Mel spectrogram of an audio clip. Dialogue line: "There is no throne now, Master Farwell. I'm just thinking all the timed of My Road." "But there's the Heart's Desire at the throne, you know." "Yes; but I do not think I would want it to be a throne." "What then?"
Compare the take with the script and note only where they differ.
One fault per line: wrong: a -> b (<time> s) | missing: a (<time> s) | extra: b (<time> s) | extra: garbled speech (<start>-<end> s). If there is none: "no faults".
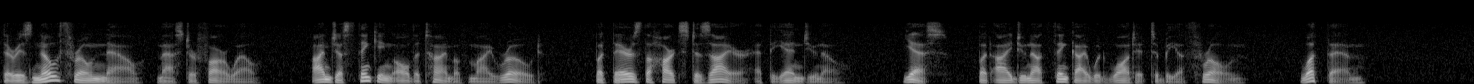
wrong: timed -> time (4.2 s)
wrong: throne -> end (7.8 s)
